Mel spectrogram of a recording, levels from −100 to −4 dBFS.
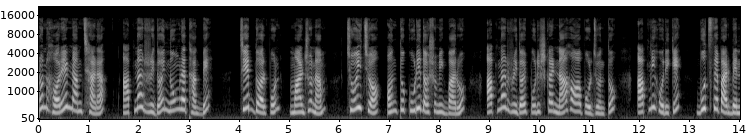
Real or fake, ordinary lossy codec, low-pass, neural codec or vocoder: real; none; 14.4 kHz; none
